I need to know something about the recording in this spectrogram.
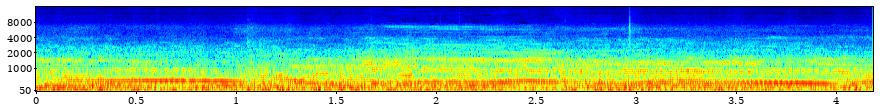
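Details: Sahiwal bull calves at the traditional Raniganj cattle market in Chattogram, Bangladesh, on a Monday with poor weather, 16 September 2024: long, drawn-out lowing moos, several overlapping, over constant crowd chatter.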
